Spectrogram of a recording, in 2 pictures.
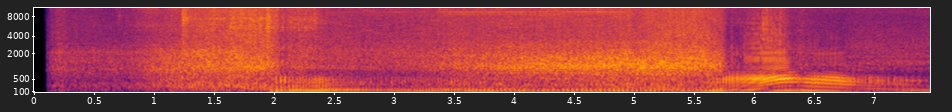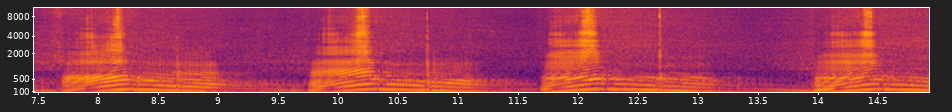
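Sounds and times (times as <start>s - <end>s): car engine revving: 1.8s - 14.9s.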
